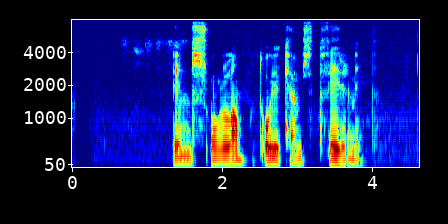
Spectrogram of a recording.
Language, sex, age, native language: Icelandic, male, 30-39, Icelandic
